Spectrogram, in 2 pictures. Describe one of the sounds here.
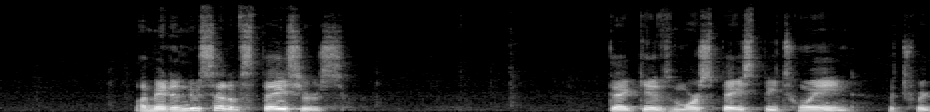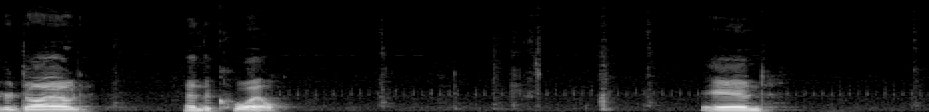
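A man speaks calmly and close by, in short phrases with pauses.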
